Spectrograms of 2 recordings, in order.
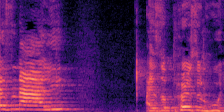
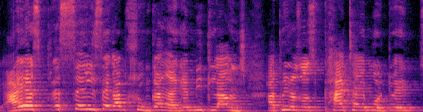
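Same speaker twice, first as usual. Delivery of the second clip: loud and high, quick; loud, fast, fuming complaint; outraged rant; 4 semitones higher, 5 dB louder, faster than usual. Retold or imitated. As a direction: blast it out in indignation. Outraged rant to her friend.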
